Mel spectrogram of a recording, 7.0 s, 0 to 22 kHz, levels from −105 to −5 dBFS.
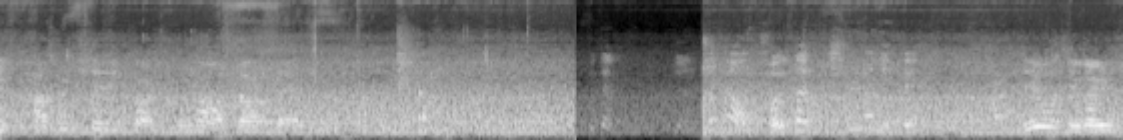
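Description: A recording of everyday sound that drops by about 24 dB from 3.58 to 4.38 s, most likely because one channel inverted cancels centred content in mono. Unlike a gain dip or dropout, a faint residue of the mismatch between the channels remains.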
